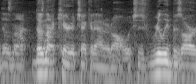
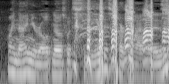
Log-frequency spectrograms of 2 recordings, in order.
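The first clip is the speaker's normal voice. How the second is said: loud, higher amazed outburst, breaking into laughter; thrilled dad; 6 semitones higher, 11 dB louder than usual. Retold or imitated. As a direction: retell your proud astonishment at full volume. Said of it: "my heart fluttered, and I went".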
